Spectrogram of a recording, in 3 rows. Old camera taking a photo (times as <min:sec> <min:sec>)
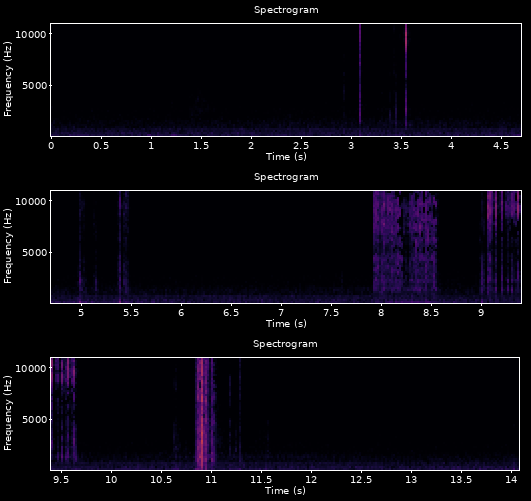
0:07.9 0:09.7, 0:10.8 0:11.2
